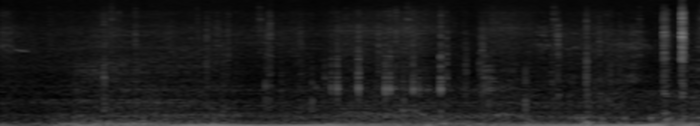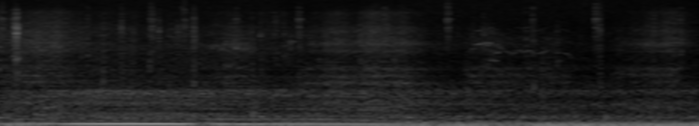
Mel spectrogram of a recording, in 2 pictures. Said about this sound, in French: On reprend la voiture, on va reprendre l'autoroute.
